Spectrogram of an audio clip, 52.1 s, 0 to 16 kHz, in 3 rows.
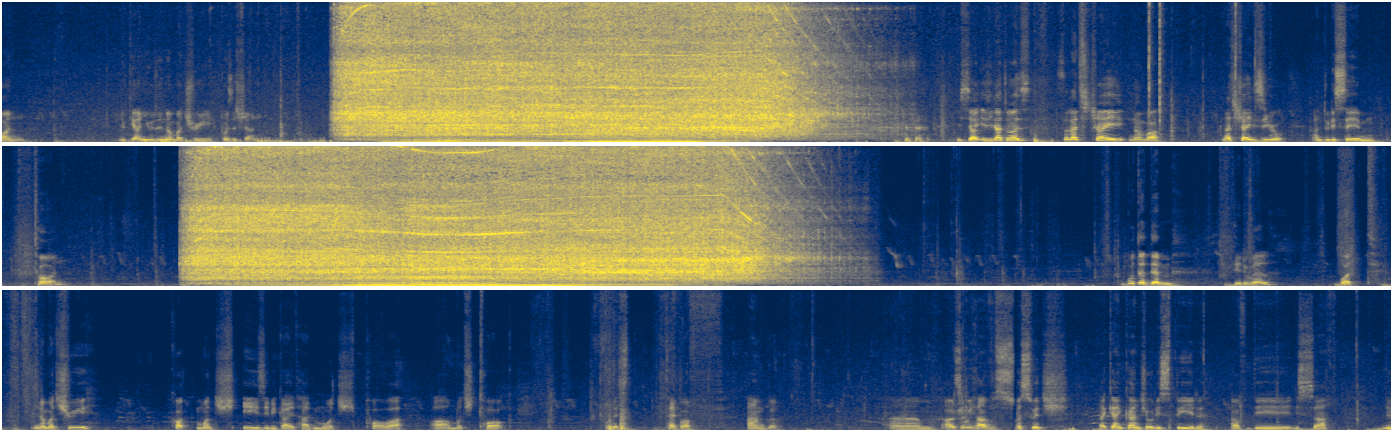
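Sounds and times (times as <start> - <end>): jigsaw blade rasping: 4.2 - 11.5, 19.6 - 28.3
jigsaw motor hum: 4.2 - 11.6, 19.6 - 28.3.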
